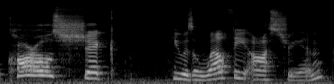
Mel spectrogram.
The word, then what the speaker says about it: Schick: When Vera was 19, she married a wealthy banker named Carl Schick. Schick. Schick. – Carl, what's how do you spell it? – S-C-H-I-C-K. Schick.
